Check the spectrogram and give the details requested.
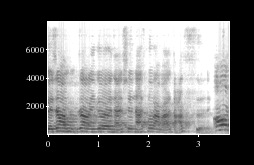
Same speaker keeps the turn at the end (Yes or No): No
